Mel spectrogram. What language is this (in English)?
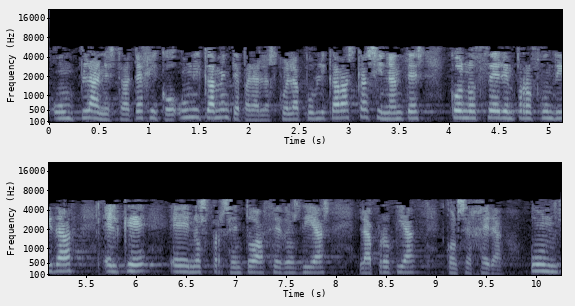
Spanish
